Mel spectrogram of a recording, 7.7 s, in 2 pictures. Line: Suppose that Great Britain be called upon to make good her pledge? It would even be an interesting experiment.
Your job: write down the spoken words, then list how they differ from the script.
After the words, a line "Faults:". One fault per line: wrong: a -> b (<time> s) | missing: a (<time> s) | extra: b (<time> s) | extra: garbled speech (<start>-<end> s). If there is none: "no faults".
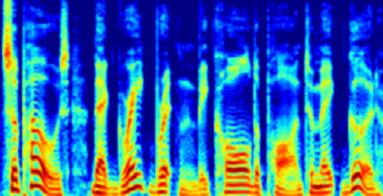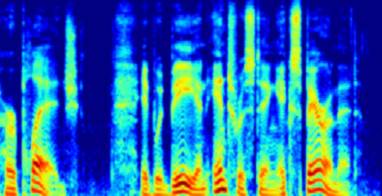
Suppose that Great Britain be called upon to make good her pledge? It would be an interesting experiment.
Faults:
missing: even (5.5 s)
